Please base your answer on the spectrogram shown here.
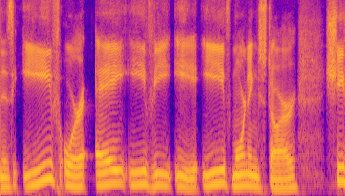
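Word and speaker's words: Aeve: Am I pronouncing your name right? Is it Eve or Ave? Are you able to hear me? I'm able to hear you. We got you. Thank you. And I go by Ave as a play on atheist.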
